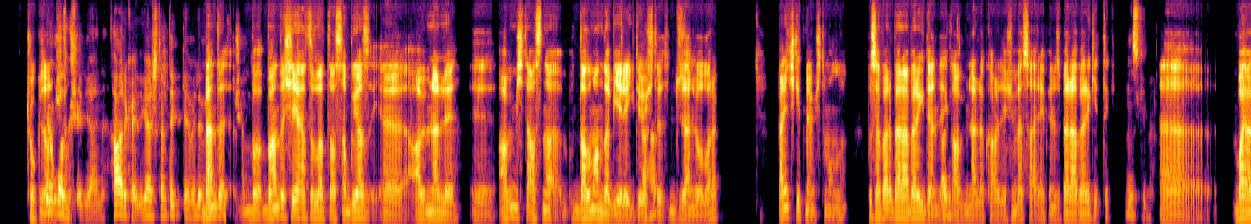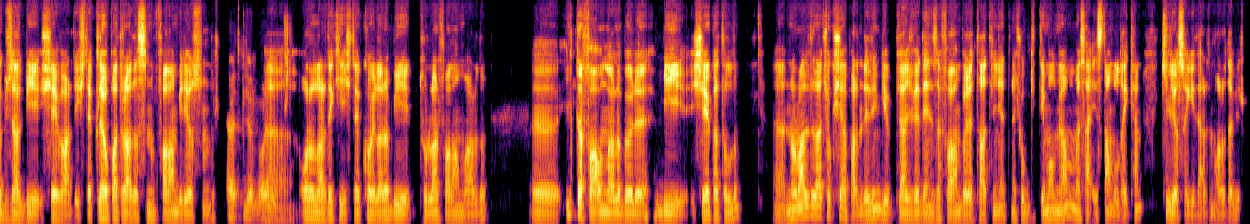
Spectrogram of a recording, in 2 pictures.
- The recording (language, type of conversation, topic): Turkish, unstructured, En unutulmaz aile tatiliniz hangisiydi?
- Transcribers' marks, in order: tapping; other background noise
